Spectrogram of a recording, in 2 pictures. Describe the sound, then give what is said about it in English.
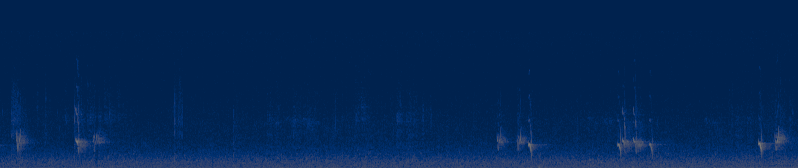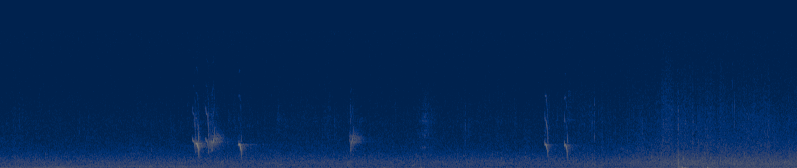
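A bird sings in short, high-pitched chirps, repeated every second or two at an uneven pace, over a steady low background rumble. No one speaks. “I'm recording that bird.”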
